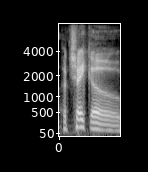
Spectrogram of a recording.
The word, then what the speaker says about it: Pacheco: And Carlos Pacheco drew it. I probably butchered that. – Pacheco.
